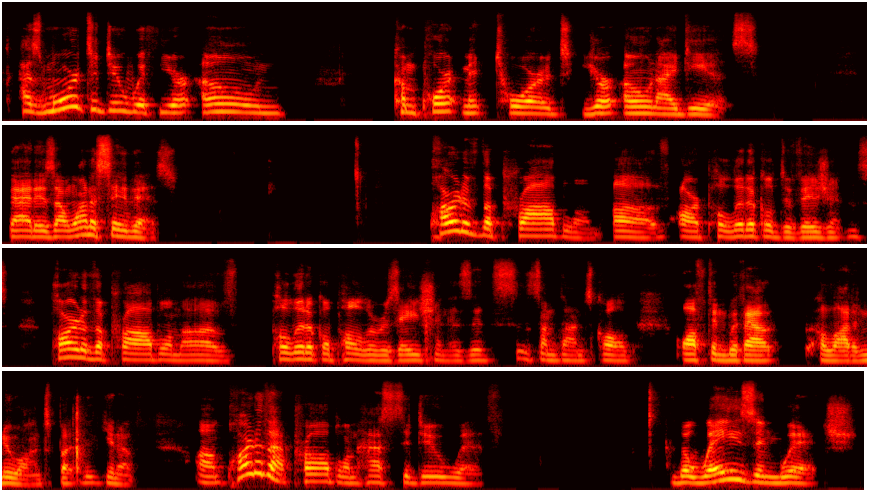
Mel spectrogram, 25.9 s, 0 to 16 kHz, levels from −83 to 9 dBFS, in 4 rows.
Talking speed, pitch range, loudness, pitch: 140 wpm, 135-180 Hz, -27 LUFS, 155 Hz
